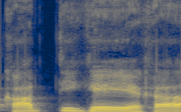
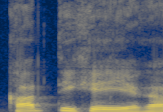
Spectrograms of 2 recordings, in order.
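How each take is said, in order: The two takes are said the same way.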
